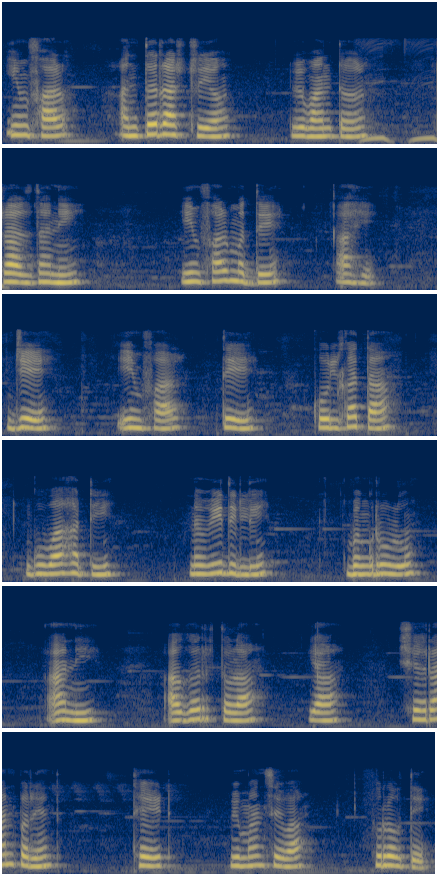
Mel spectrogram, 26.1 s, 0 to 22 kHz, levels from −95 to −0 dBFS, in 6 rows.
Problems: background sounds at intervals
